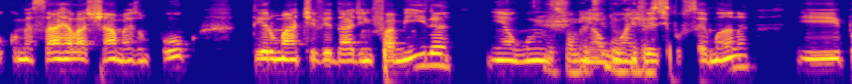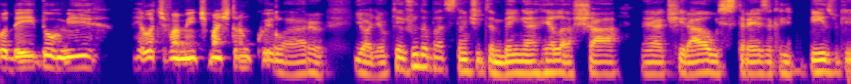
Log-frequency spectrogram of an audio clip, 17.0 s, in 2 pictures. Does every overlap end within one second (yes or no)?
no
